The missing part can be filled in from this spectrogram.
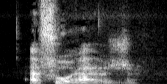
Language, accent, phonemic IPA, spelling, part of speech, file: French, Canada, /a.fu.ʁaʒ/, affourages, verb, LL-Q150 (fra)-affourages.wav
- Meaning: second-person singular present indicative/subjunctive of affourager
